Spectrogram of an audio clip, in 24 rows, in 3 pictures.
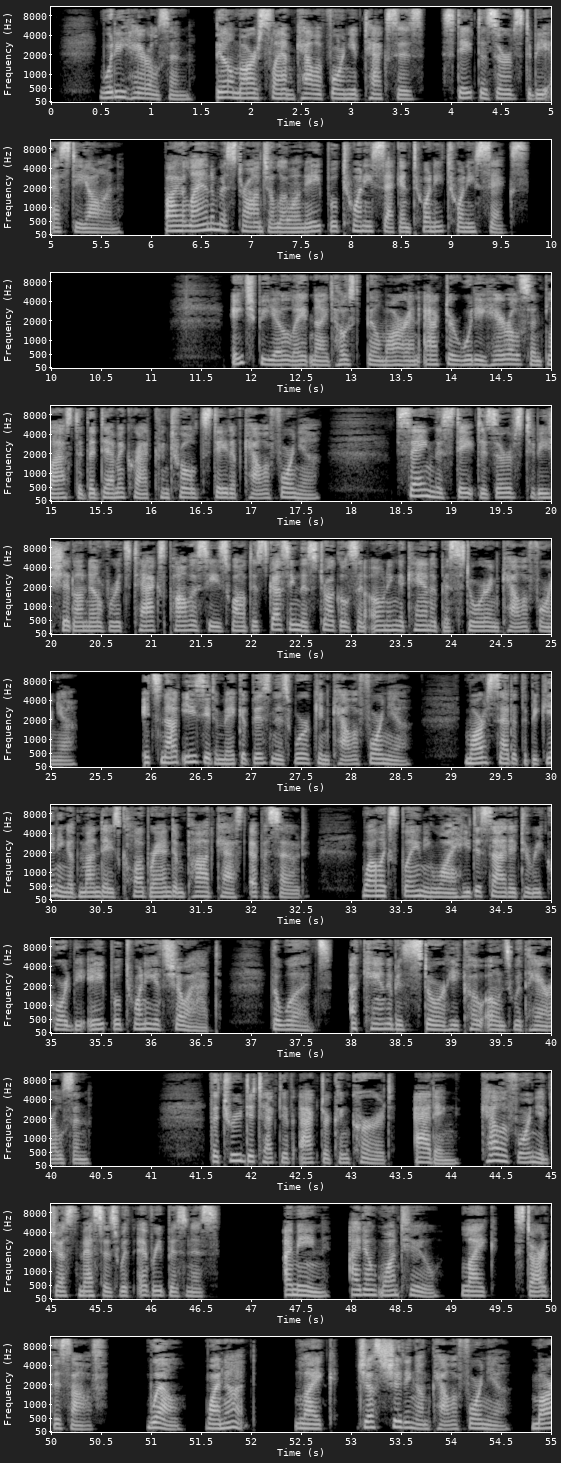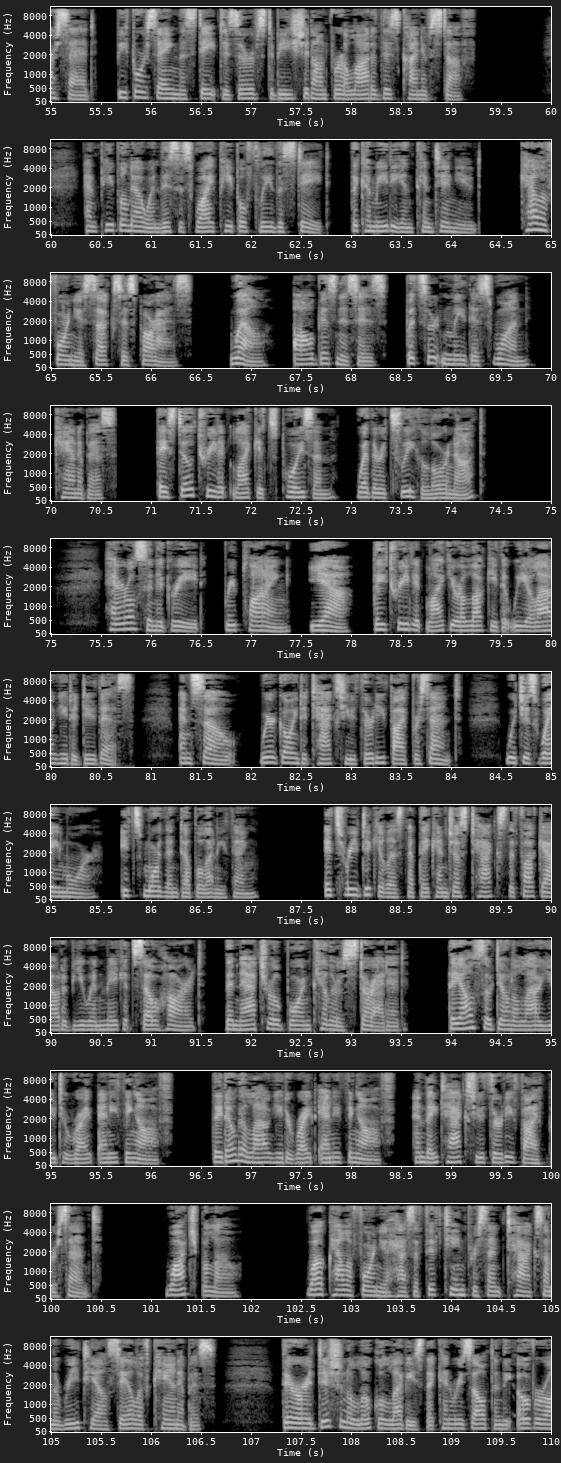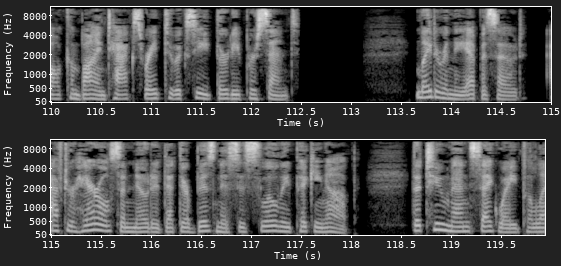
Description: “It’s not easy to make a business work in California,” Maher said at the beginning of Monday’s Club Random podcast episode, while explaining why he decided to record the April 20 show at, The Woods, a cannabis store he co-owns with Harrelson.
